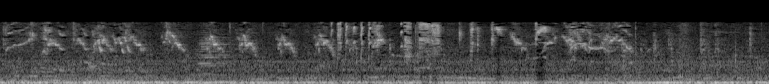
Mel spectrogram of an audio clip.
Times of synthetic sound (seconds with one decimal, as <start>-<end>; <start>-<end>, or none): 0.0-1.5; 2.3-3.4; 4.2-5.8; 7.3-7.7

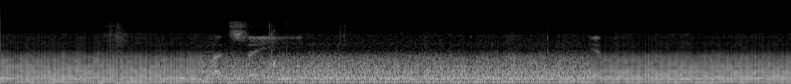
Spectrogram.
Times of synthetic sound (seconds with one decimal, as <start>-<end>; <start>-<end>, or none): 0.0-2.0; 5.9-7.9

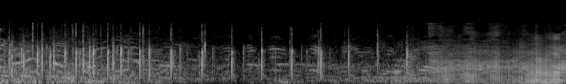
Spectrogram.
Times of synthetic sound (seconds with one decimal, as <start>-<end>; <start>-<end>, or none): 4.3-5.7

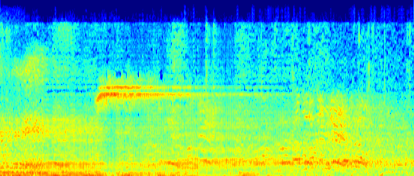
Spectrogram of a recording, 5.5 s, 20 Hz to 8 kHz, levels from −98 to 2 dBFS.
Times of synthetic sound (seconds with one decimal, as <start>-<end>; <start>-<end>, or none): 0.6-3.9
